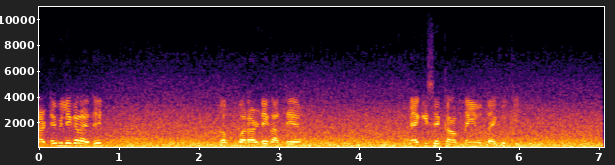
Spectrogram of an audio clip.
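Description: A young man talks cheerfully close by.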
